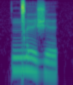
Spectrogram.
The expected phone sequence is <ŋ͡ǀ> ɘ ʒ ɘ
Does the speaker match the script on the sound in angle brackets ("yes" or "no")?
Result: yes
